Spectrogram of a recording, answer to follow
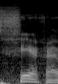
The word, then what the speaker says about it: Fiachra: it and spell it it's fair trial what does that mean actually does in Irish yeah it's an old Irish name fi a CH or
